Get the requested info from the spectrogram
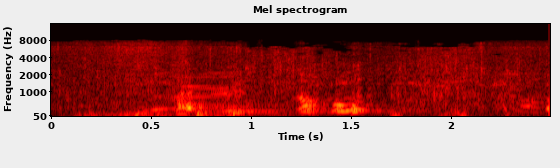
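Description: A person's voice making a few short wordless sounds, about half a second to a second apart.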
